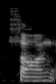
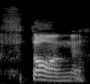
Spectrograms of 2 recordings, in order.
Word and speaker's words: phthong: guess in like so like thong in ancient greek would be more like patong which even people who study ancient greek don't actually pronounce things that way because as english speakers it's really hard for us anyway so that's don't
